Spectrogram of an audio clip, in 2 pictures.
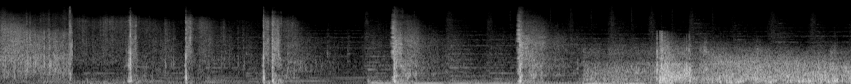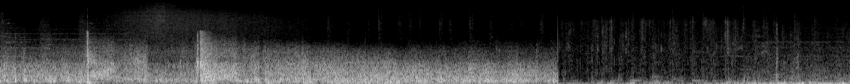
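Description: Gunshots fired at large wild boars on farmland, several sharp, loud cracks spaced irregularly over the first few seconds, followed by sustained rumbling noise and a couple more bursts.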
